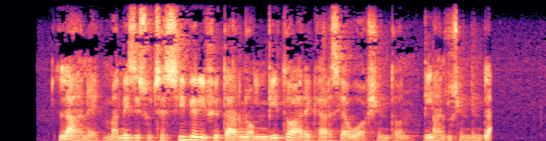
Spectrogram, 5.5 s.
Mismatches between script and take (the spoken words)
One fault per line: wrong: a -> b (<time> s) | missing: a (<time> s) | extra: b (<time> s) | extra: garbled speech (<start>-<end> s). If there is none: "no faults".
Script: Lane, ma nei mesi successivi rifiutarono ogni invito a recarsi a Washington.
missing: nei (1.2 s)
missing: ogni (2.5 s)
extra: garbled speech (4.2-4.9 s)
